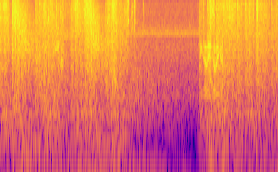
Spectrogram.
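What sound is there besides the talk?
gunfire in the video game CS:GO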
